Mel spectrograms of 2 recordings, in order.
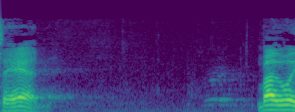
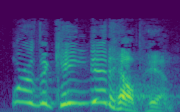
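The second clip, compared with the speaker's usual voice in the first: suspicious; 13 semitones higher, 4 dB louder than usual. Retold or imitated. Jealous people's suspicion voiced.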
